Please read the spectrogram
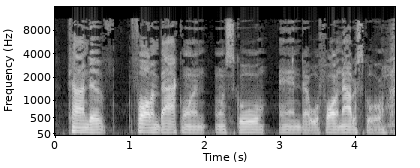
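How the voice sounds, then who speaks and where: A man with an American accent and a very deep, low pitch speaks fairly slowly with ordinary pitch variation in a quiet background. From US Mid-Atlantic, Prince George's County, Maryland. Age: 20s. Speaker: professional wrestler. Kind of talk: interview.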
